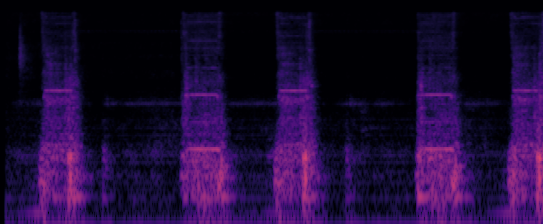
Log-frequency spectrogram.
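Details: Romanian-made mechanical ventilator for coronavirus patients operating: repeated motorized whirring bursts with quiet pauses between, the cycling sound of the machine running.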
